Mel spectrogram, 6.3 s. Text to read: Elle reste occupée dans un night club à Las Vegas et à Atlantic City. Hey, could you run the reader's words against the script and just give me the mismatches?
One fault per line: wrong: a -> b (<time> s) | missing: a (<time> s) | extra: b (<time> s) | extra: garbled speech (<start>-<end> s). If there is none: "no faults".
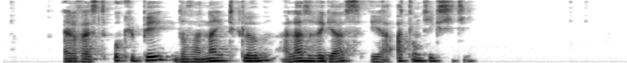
no faults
